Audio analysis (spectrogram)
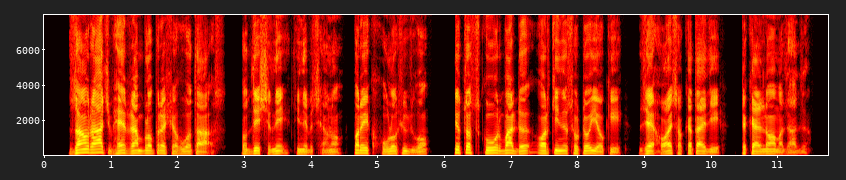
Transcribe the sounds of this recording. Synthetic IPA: d͡zãːũɾaːt͡ʃbʱɛːɾːãːmbɭɔpɾɛʃɐɦuɔt̪a | sɔd̪eːʃnĩt̪ɪnɛ̃bɛt͡sʰɛːɽ̃ɔpɐɾeːkkʰoːɭɔʃud͡ʒuɔ | t̪eːt̪ɔskoːɾbaɖɔɾt̪ɪnɛ̃sʰoːʈoɪjɔki | d͡zɛːhɔɛsɔkɛt̪aed̪i | ʈəkɛːlnɔ̃aːmãd͡zaːd͡z

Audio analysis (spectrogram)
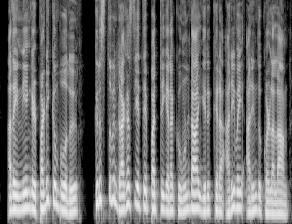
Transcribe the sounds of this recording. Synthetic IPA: ʔɐðɐɪniːŋɡɐɭpɐɽɪkːɯmpoːðɯ | kɪɾɪst̪ɯʋɪnɾɐɣɐsɪjɐt̪ːɐɪpːɐʈriɛnɐkːɯʊɳɖaːjɪɾɯkːɪrɐ̰ʔɐrɪʋɐɪʔɐrɪnd̪ɯkɔɭːɐlaːm

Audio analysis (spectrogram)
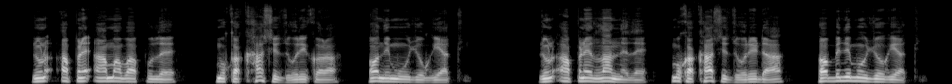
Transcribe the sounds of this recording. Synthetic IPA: d͡zʊɽ̃aːpɽ̃ɛʔaːmãbaːpulɛ | mʊ̃kʰakʰaːsid͡zʱoːɾikɔɾa | t̪ɔnĩmũd͡ʒoːɡiaːt̪ʰi̥ | d͡zʊɽ̃aːpɽ̃ɛlaːnːɛlɛ | mʊ̃kʰakʰaːsid͡zʱoːɾiɖaː | t̪ɔbinĩmʊ̃d͡ʒoːɡiaːt̪ʰi̥

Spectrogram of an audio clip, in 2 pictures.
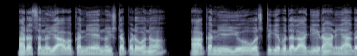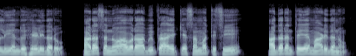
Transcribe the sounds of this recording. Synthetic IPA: ɐɾɐsɐnujaːʋɐkɐnjɐjɐnːuiʂʈɐpːɐɽuʋɐnoː | aːkɐnjɐjuʋosʈiɡe̞bɐd̪ɐlaːɡiɾaːɳijaːɡɐlie̞nd̪uɦe̞ːɭid̪ɐɾu | ɐɾɐsɐnuɐʋɐɾɐːbʱipɾaːjɐkːe̞sɐmːɐt̪isi | ɐd̪ɐɾɐnt̪ejeːmaːɽid̪ɐnu

